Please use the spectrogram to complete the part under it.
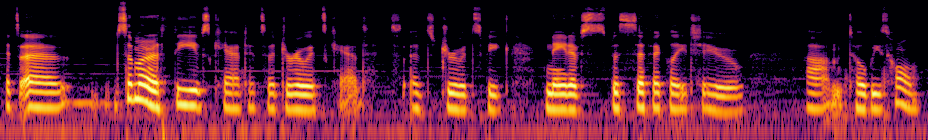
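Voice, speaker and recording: Woman, game master, tabletop narration, slow pace, creaky voice. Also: low voice, fairly even intonation, darkish tone, soft background music.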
